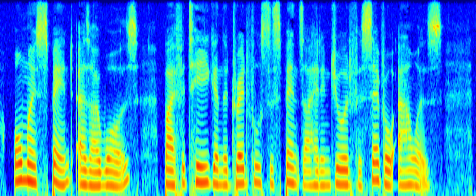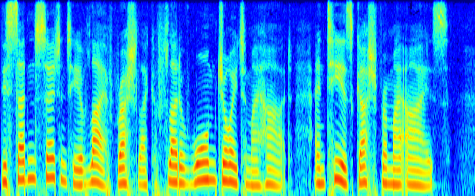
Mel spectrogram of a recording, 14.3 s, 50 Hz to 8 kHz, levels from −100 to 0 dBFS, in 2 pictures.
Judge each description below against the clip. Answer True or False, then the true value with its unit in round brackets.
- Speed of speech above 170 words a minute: False (155 wpm)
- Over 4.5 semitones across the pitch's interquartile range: False (3.3 semitones)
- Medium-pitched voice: True (180 Hz)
